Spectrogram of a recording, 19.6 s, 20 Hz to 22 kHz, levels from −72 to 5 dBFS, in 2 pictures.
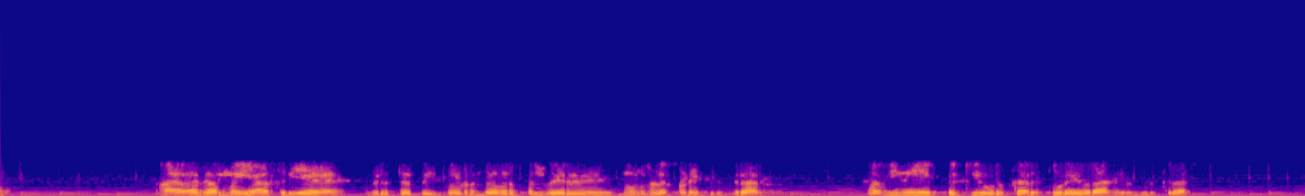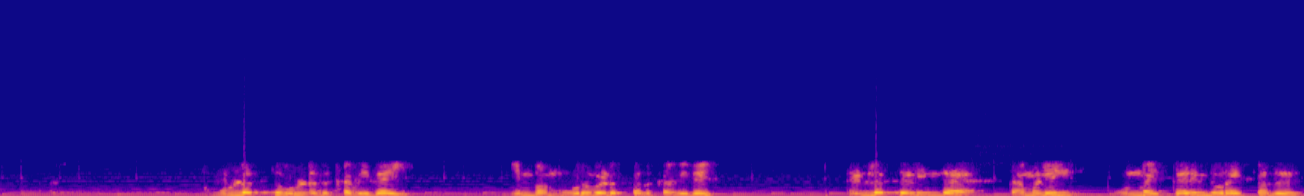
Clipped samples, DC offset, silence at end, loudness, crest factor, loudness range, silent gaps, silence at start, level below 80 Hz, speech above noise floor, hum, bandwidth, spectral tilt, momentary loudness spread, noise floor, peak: under 0.1%; under 0.1%; 0 s; -16 LUFS; 16 dB; 4 LU; none; 0 s; -38 dBFS; 22 dB; none; 4.1 kHz; -9.5 dB/octave; 23 LU; -38 dBFS; 0 dBFS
